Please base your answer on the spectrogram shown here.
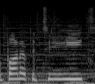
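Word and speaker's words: bon appétit: I'll devil if you're playing no time so Bon Appetite pardon us Bon Appetite Bon Appetit like jet set radio future you know that birthday cake song shut up and eat too bad no bon appetit haha well anyway let's tackle the first stage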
